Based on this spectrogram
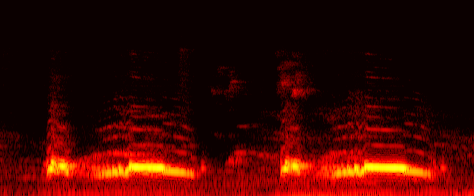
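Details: Kugeruk call used as bait so other birds respond: two low, hoarse cooing phrases, each a short burst and then a long falling coo, repeated after about two seconds.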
